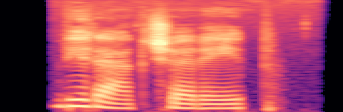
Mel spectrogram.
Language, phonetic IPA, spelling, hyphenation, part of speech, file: Hungarian, [ˈviraːkt͡ʃɛreːp], virágcserép, vi‧rág‧cse‧rép, noun, Hu-virágcserép.ogg
- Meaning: flowerpot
